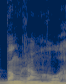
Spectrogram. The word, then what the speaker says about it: Bong Joon-ho: Also Bong Joon-ho habe ich, glaube ich, richtig Bong gesagt. Bong Joon-ho, glaube ich. Ich glaube, das zweite Dings machst du mit ein bisschen ein U.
